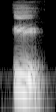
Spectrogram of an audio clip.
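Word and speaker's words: eu: su participio pasado sería u a pesar de que ustedes vean ahí una e y una u se va a pronunciar u como si fuera nada más una u y Bueno finalmente el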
